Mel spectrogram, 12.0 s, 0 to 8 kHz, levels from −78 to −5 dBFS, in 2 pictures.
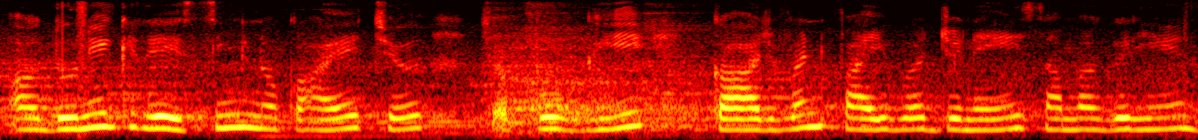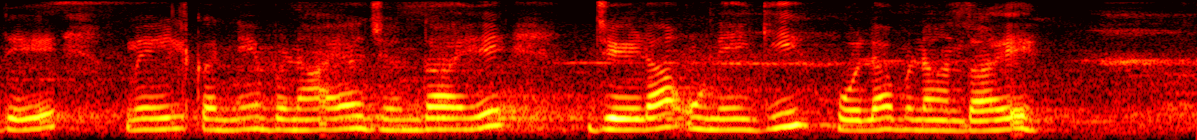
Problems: constant background noise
